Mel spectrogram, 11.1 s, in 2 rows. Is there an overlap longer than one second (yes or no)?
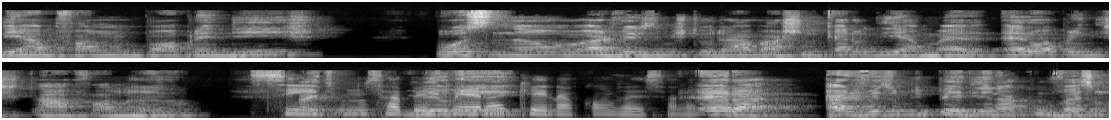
yes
